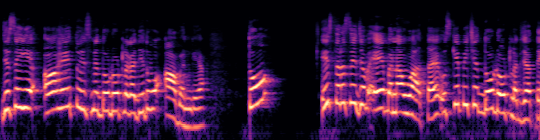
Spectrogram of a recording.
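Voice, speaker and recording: A woman with a high voice teaches phonetic symbols in a classroom style. She turns each point into a question, answers it herself and draws out vowel sounds slowly to show them. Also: a bit bright. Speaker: English teacher. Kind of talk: explaining phonetic symbols to exam students.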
